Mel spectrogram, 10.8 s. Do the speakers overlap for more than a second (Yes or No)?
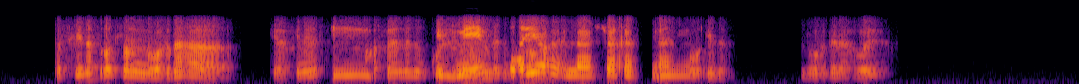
Yes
